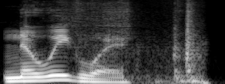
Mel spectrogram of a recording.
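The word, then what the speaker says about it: Nwigwe: about it sure is no wigwe he got the correct pronunciation thank you no wigwe are you looking for me I'm sorry I'm sorry what is it Evan no wigwe guru no wigwe you're you're accenting a different portion of it so I got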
